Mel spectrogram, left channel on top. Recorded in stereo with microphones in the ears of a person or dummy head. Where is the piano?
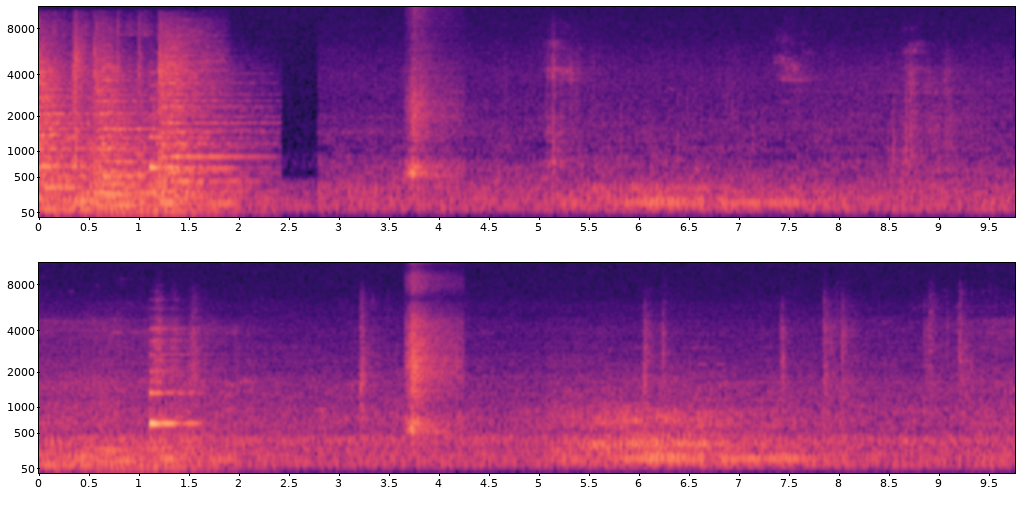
45° right (ahead or behind), 5 m.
